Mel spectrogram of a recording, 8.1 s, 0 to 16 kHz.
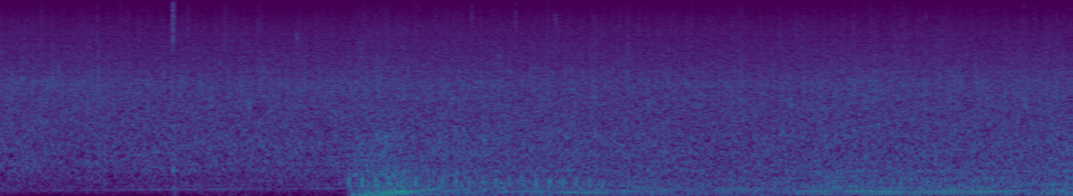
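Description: Hail pelting down in Farming Simulator 25, a steady dense hiss of pellets that swells abruptly about a third of the way in and then stays constant, with no talking.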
